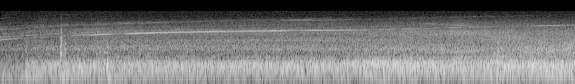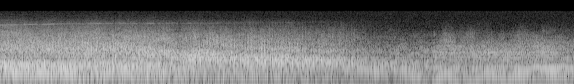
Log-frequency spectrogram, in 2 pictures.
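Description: An aircraft takes off, its jet roar and whine rising in pitch and building, then slowly fading into the distance over about twenty seconds, heard alone without talk.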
